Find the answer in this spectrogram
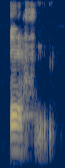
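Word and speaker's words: offal: letters spelling the word awful it's spelled o-f-f-a-l not like you're eating something that tastes awful but the spelling of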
